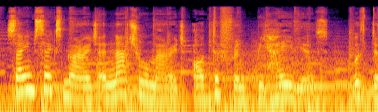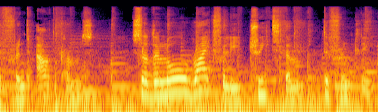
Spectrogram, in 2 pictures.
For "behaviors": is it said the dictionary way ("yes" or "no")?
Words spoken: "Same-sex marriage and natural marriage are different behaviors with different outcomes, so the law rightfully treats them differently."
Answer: yes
